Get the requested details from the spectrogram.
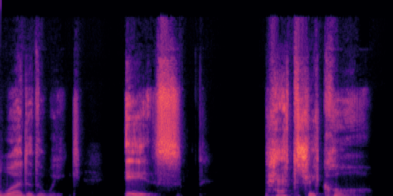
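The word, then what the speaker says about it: petrichor: the week wonderful word of the week is petricor petricor okay petricor is spelled p e t r i c h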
